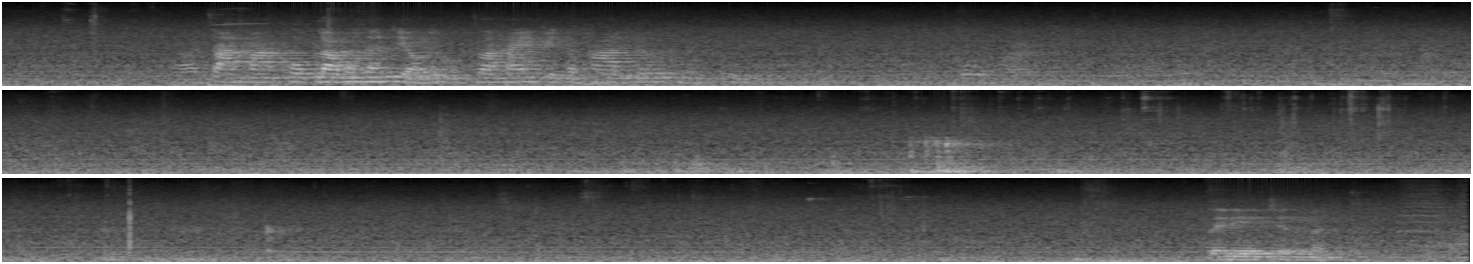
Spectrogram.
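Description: A man speaks through a microphone, echoing in a large hall.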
